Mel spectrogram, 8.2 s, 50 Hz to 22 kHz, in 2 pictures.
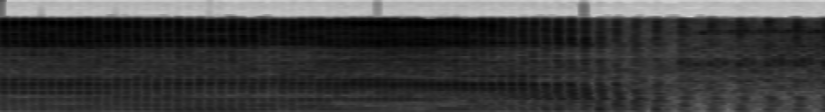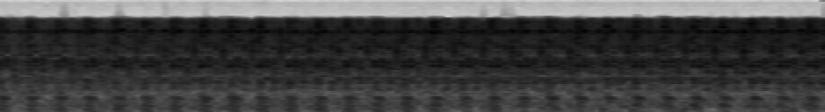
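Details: VW Golf 5 engine, cold or hot alike: after a rougher start a quick steady metallic knocking rides over the idle, keeping pace with it, disappearing after 2–3 minutes; owner unsure of cause; engine knocking at idle.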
